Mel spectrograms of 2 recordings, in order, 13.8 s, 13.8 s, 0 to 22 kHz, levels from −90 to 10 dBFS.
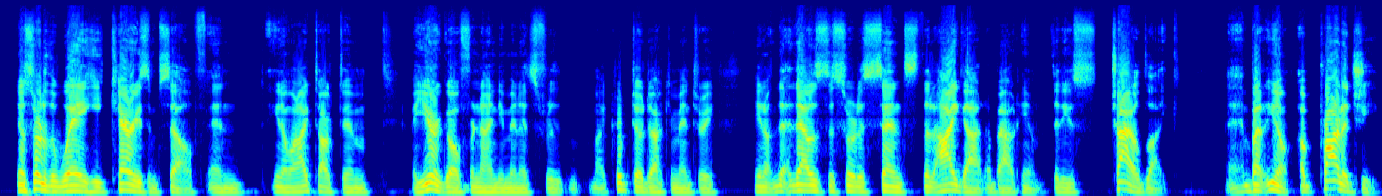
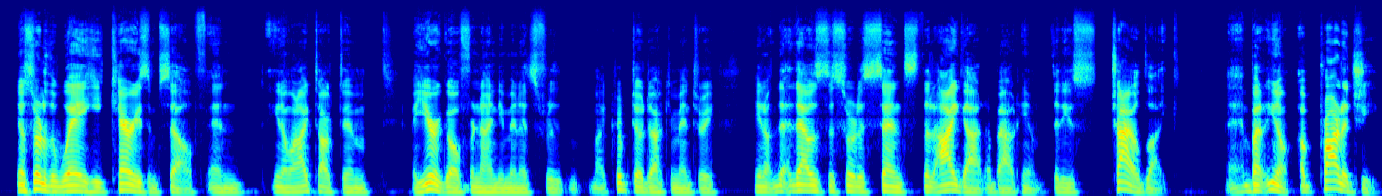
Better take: second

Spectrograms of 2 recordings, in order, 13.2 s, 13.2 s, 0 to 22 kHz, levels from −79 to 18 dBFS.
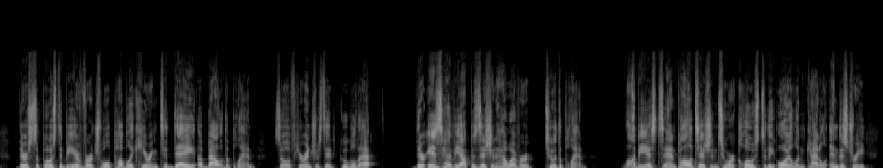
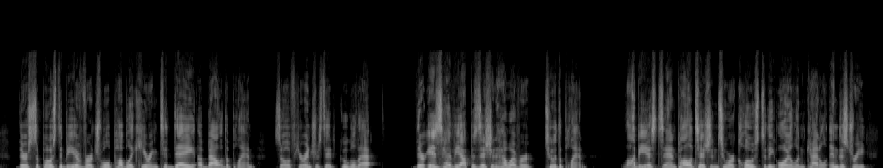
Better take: neither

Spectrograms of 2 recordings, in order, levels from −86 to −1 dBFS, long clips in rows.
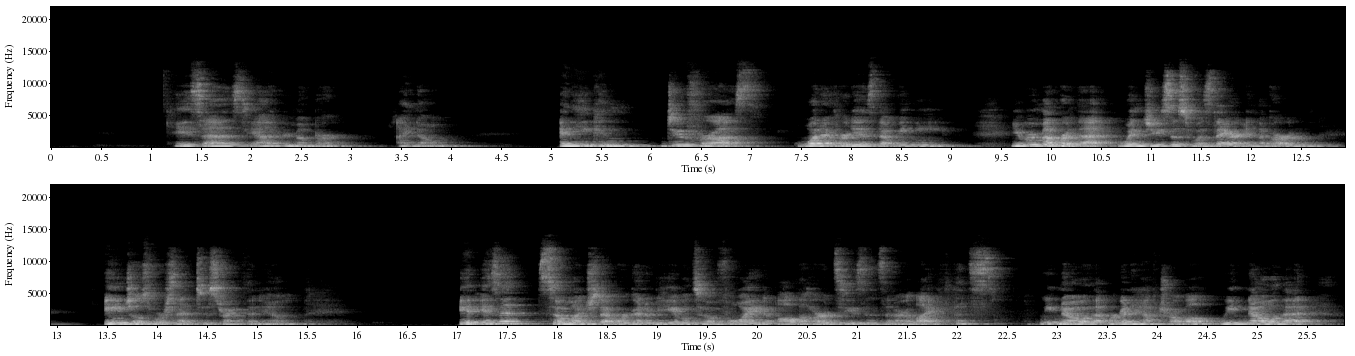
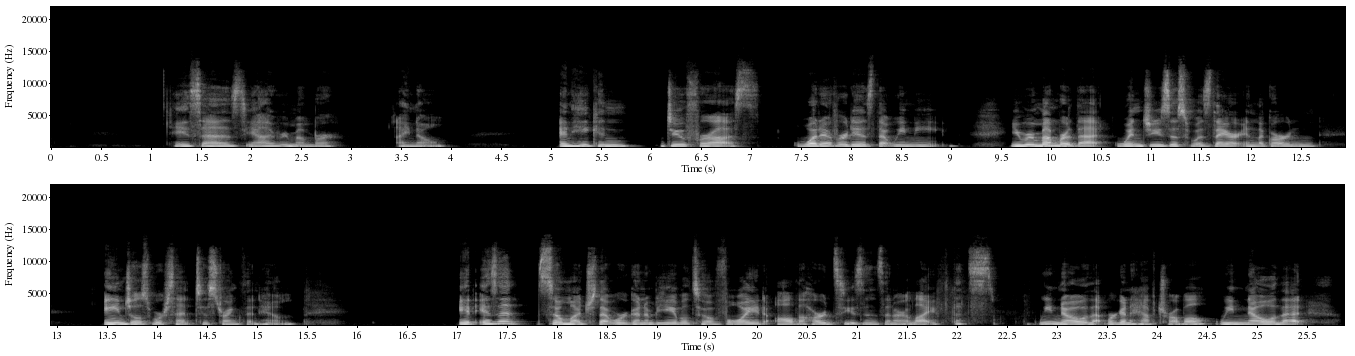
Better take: second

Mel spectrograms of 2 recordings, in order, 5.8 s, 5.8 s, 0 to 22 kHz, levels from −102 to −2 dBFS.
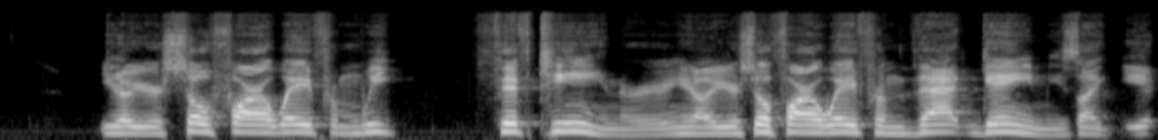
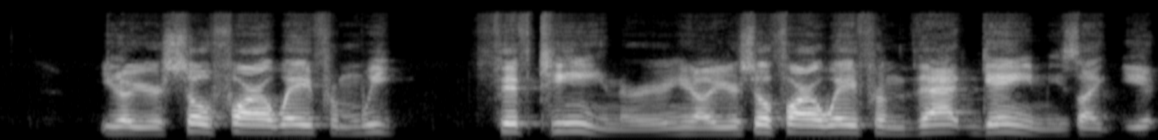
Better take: first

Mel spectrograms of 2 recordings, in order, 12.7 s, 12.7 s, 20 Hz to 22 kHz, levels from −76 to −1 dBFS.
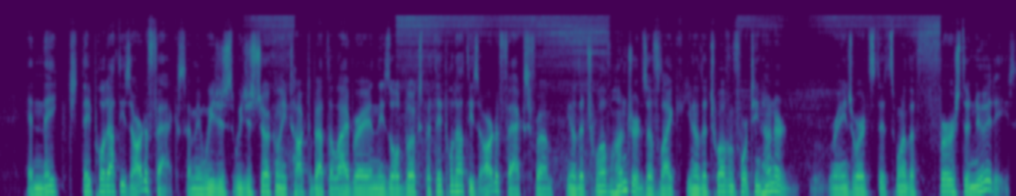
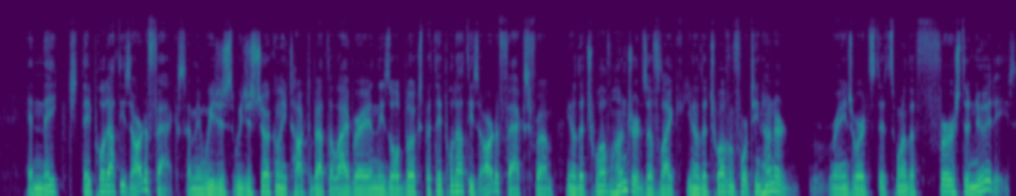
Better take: second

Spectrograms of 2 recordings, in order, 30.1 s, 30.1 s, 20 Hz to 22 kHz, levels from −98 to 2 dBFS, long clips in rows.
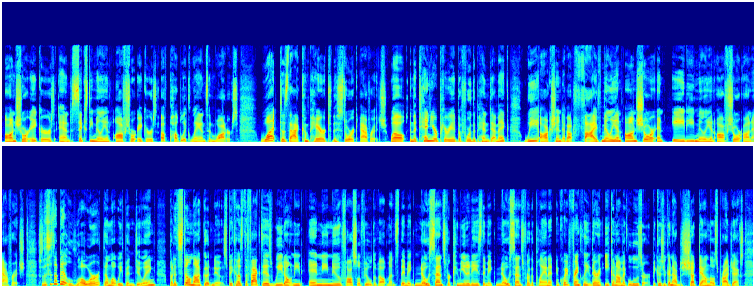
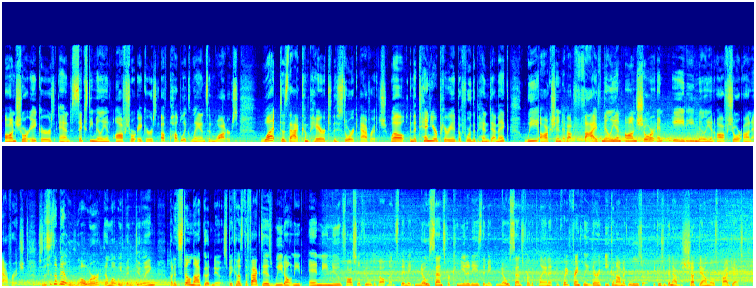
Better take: first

